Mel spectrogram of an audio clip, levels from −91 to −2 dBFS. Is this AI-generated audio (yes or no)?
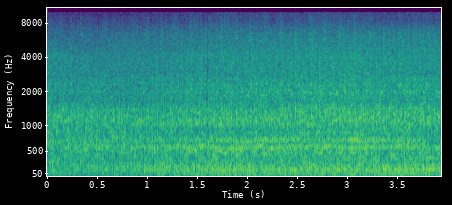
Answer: yes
